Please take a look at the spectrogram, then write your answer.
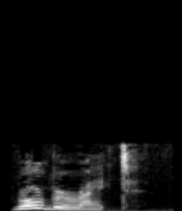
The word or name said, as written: roburite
